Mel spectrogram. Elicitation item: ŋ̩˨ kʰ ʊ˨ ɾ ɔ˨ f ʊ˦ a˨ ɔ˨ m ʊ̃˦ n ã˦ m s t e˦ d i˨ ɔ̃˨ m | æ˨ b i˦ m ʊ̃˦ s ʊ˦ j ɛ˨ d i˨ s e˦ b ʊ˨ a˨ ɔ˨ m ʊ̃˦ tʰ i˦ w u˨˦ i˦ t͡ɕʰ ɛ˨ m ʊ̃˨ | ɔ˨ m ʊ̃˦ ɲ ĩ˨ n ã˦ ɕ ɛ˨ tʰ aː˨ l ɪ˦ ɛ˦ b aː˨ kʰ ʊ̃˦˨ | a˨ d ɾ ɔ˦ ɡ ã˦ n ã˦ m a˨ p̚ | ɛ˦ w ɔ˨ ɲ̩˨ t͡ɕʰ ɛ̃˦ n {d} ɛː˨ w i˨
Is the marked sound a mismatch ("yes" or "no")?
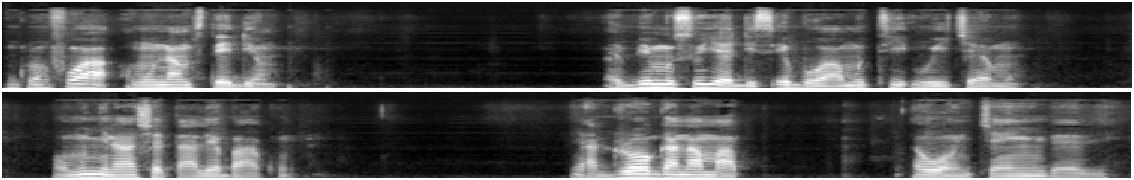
yes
